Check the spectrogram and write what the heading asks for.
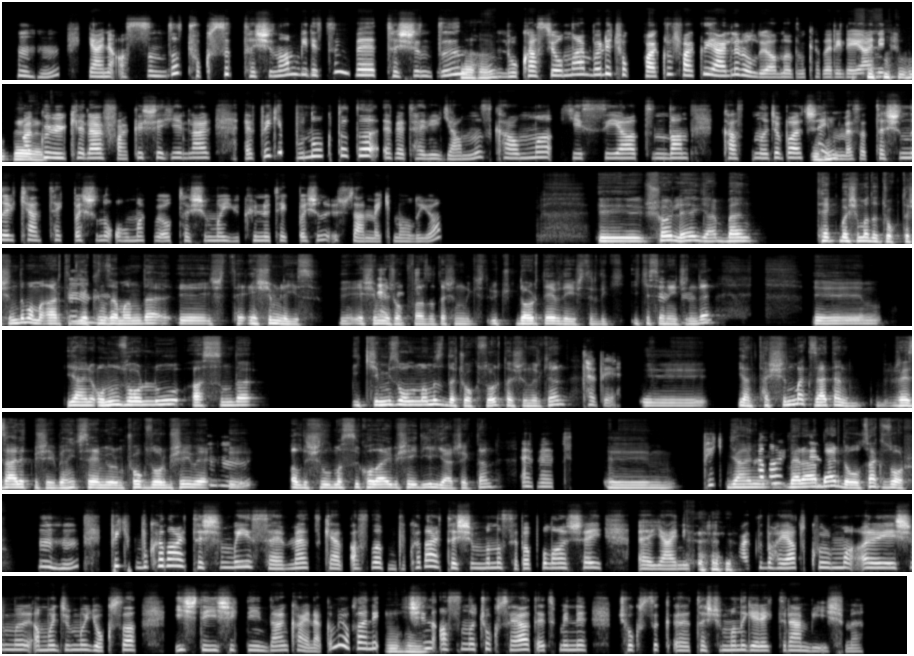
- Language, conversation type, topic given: Turkish, podcast, Yeni bir semte taşınan biri, yeni komşularıyla ve mahalleyle en iyi nasıl kaynaşır?
- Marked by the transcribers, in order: chuckle; tapping; other noise; chuckle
